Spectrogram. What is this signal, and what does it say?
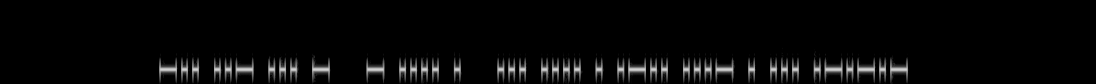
Morse code, heard as a keyed tone, about 22 wpm, 700 Hz. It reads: DUST THE SHELVES.
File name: practice / 22wpm / Easy Sentences with Hints - 22wpm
